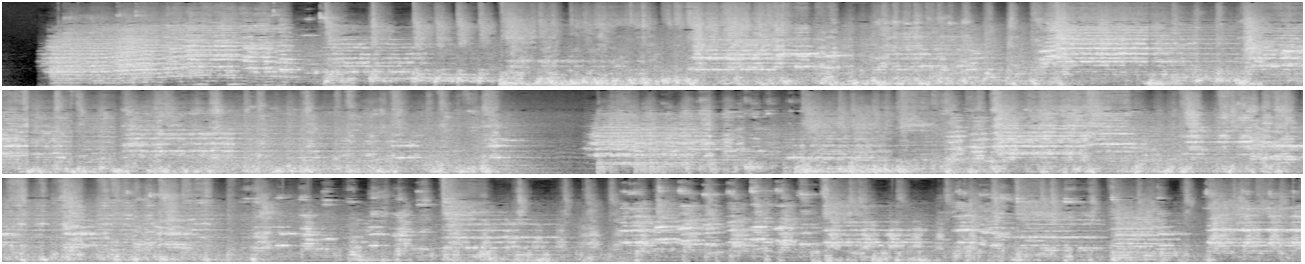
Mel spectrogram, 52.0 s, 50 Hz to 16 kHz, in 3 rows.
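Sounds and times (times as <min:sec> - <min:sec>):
marching band brass chords: 0:00.5 - 0:52.0
sharp percussion strokes: 0:00.8 - 0:52.0.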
